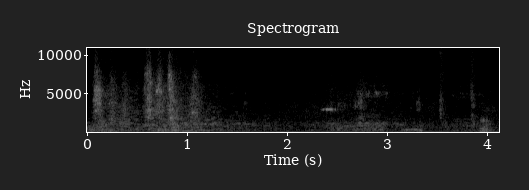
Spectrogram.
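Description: Faint strokes of a wet pencil brush on cold-press watercolour paper, a few brushing sweeps in the first second or so and a few weaker ones later, otherwise near silence.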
